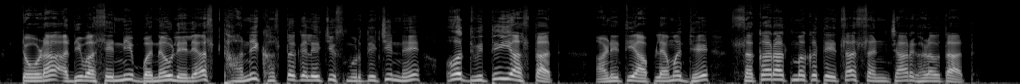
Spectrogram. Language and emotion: Marathi, happy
